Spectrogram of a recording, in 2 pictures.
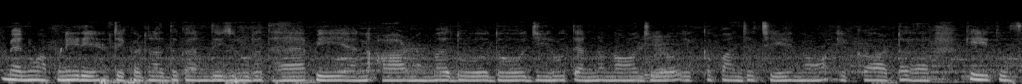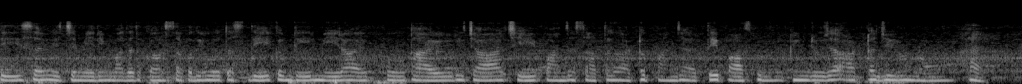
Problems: background conversations at intervals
